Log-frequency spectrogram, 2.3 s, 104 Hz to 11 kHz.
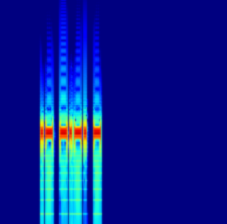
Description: Morse code, heard as a keyed tone, about 47 wpm, 700 Hz. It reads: ACT
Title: Three Letter Words - 50wpm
